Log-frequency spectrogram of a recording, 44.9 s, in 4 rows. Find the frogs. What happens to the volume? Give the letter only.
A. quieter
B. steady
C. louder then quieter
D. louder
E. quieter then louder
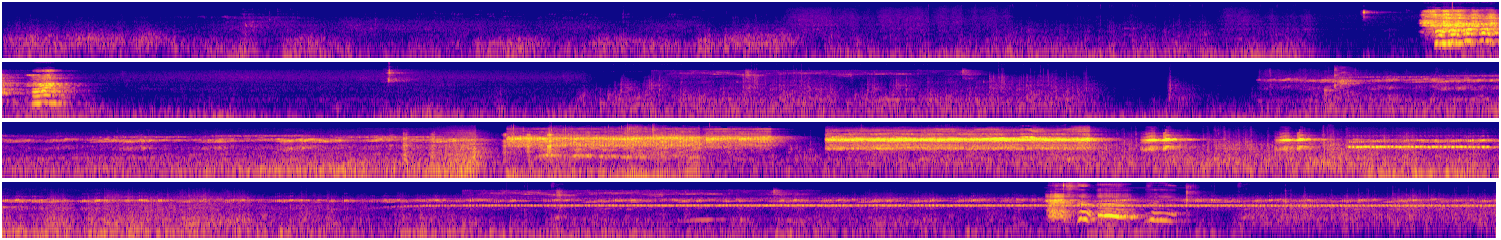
C.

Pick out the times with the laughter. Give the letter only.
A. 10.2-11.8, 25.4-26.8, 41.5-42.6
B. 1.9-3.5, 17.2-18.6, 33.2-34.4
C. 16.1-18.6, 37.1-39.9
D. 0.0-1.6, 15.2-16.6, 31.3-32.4
A.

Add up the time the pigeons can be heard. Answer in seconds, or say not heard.
5 s.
